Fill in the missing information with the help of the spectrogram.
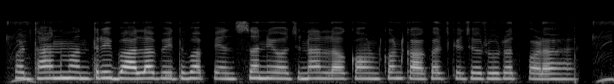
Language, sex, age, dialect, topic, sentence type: Magahi, female, 18-24, Central/Standard, banking, question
